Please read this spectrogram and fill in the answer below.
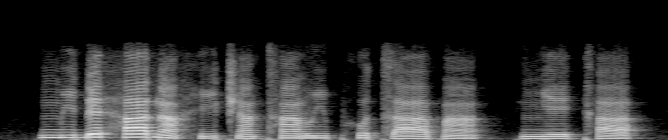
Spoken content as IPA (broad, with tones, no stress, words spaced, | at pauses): mi˦ ɗɛ˦haː˦ ɗã˨hi˨˦t͡ʃã˨ tʰã˦vi˦ pʰʊ˦ t͡saː˨˦pã˨ | ɲeː˨kʰa˨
